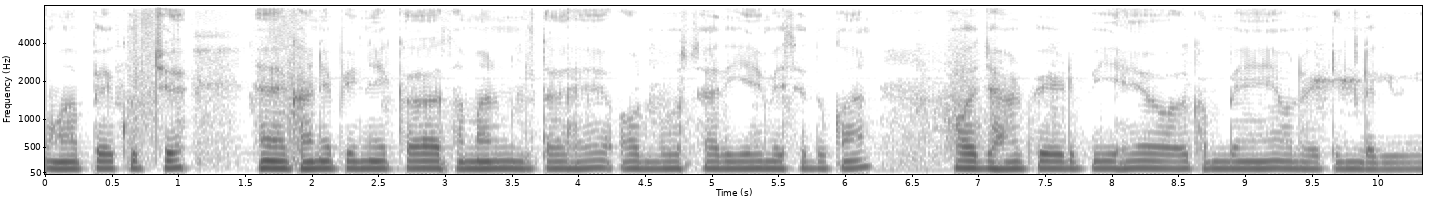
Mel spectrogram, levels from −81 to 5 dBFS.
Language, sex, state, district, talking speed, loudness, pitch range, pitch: Hindi, male, Bihar, Gopalganj, 170 wpm, -34 LUFS, 120-125 Hz, 125 Hz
